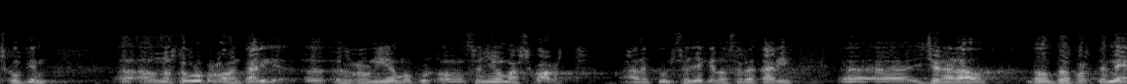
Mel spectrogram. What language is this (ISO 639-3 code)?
cat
